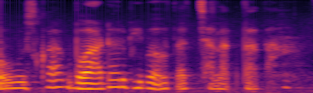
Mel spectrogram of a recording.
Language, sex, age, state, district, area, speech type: Hindi, female, 30-45, Uttar Pradesh, Jaunpur, rural, spontaneous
